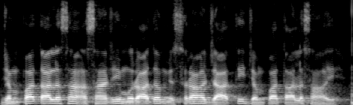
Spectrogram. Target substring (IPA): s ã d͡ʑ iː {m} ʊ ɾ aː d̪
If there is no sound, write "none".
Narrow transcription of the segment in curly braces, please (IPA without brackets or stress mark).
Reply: m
